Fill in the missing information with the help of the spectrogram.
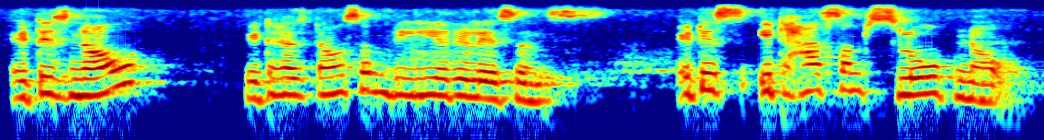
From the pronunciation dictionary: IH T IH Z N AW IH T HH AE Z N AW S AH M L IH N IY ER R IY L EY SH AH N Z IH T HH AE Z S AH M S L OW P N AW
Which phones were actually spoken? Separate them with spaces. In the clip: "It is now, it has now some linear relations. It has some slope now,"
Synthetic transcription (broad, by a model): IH T IH Z N AW IH T HH AE Z N AW S AH M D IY L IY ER R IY L EY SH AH N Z IH T HH AE Z S AH M S L OW P N AW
